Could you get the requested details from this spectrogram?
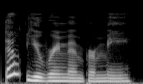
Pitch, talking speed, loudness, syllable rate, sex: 185 Hz, 165 wpm, -16 LUFS, 4.6 syllables/s, female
